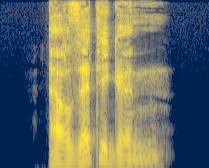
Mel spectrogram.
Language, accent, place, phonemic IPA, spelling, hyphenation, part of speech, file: German, Germany, Berlin, /ɛɐ̯ˈzɛtɪɡn̩/, ersättigen, er‧sät‧ti‧gen, verb, De-ersättigen.ogg
- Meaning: to satiate oneself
